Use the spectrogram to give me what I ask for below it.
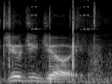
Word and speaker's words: JugiJoey: I'm joined with Winters Victor, Swack, Mithrin Deer for the second time, and today we have a special guest, JugiJoey.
